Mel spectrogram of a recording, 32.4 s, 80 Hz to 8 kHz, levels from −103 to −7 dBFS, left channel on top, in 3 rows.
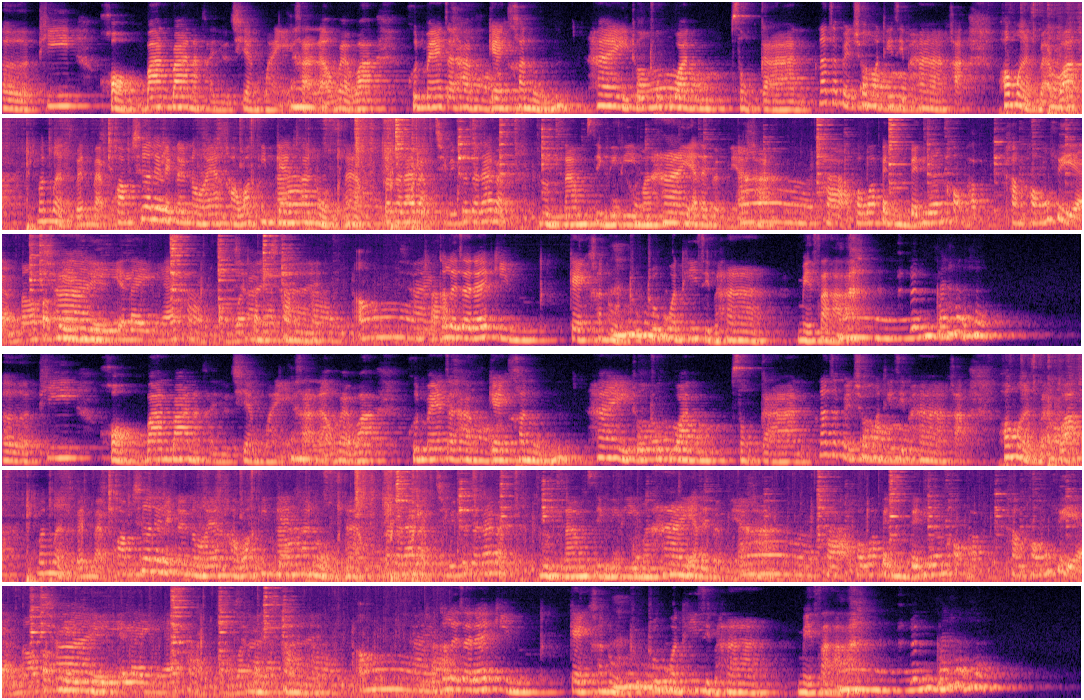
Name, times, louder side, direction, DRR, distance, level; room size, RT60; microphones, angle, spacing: voice 1, 0.0-18.6 19.6-20.0 22.0-22.6 23.9-24.8 25.7-26.9 27.3-29.3 29.6-30.2 30.7-30.8, left 1 dB, 45° left, 3 dB, 1.4 m, -25 dB
voice 2, 2.8-3.2 4.5-5.0 6.3-7.2 8.6-9.3 10.4-10.8 13.5-14.7 16.9-17.3 18.1-26.1 27.7-28.3 29.9-31.4, left 2 dB, 80° left, 4 dB, 0.8 m, -26 dB
sound 1, 9.8-28.0, equal, 20° left, 2.6 m, -37 dB
sound 2, 11.4-26.1, right 2 dB, 30° right, 0.5 m, -36 dB
sound 3, 14.6-14.9 15.4-15.5 15.8-15.9 16.2-16.9 17.2-17.3 17.8-17.9 18.4-18.5 18.9-19.3 19.7-20.3 20.7-21.5 21.9-22.9 23.3-23.5 23.8-24.5 24.9-25.0, left 1 dB, 65° left, 2.5 m, -30 dB
13.0 x 6.8 x 2.6 m, 1.0 s
head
